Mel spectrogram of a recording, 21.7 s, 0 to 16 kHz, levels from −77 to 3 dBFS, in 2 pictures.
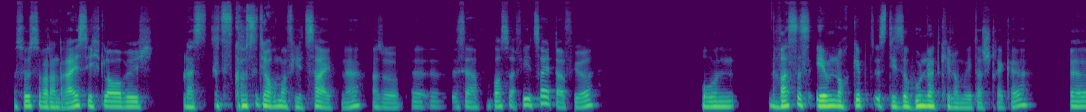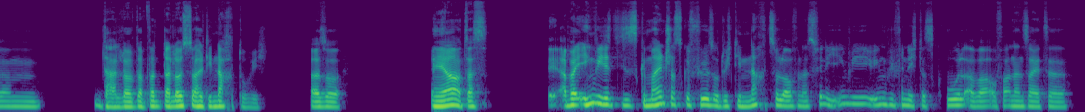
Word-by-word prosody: das 130 - -8
höchste 135 -1 0
war 120 - +1
dann 115 -1 -2
30, 135 +4 0
glaube 125 -1 +1
ich. 125 0 -4 0.3
Das 120 -2 -4
das 160 +3 -5
kostet 155 +2 0
ja 145 - +5
auch - - 0
immer 130 -1 0
viel 120 -3 -7
Zeit, 105 0 -2
ne? 140 +8 -5
Also, 110 -2 -8
äh, - - -8
äh, 125 +1 -14
ist 125 +1 -12
ja 115 -2 -6
brauchst 130 0 -5
ja - - -7
viel 165 -1 -2
Zeit 190 -1 -2
dafür. 120 +7 -5 1.1
Und 125 +1 -1 0.3
was 135 +3 +3
es 165 -1 -2
eben 140 0 +7
noch 135 -3 +1
gibt, 150 0 -2
ist 155 - -4
diese 130 0 0
100- 140 0 +4
Kilometer-Strecke. 110 +5 -6 0.4
Ähm, 130 0 -3 0.5
da 125 -4 0
läuft 125 +1 +3
wa 130 +2 +3
da 130 0 +3
läufst 135 +2 +6
du 135 - +5
halt 130 0 +5
die 130 - +1
Nacht 135 0 +1
durch. 105 -2 -10 0.4
Also 125 -1 +1 0.9
ja, 145 +3 +9
das 130 -1 -1 0.6
äh, - - -4
aber 165 +3 +6
irgendwie 190 +4 +6
ist 170 -1 +2
dieses 150 -1 -2
Gemeinschaftsgefühl, 165 +1 +3
so 145 - +1
durch 135 0 -3
die 140 - -2
Nacht 155 +6 -1
zu 155 - -1
laufen, 135 -1 0
das 130 +1 -5
finde 180 -6 -4
ich 140 - -7
irgendwie 190 -3 -4
irgendwie 165 0 -2
finde 155 -2 -2
ich 140 - -8
das 135 - -8
cool, 155 0 +2
aber 130 0 -2
auf 130 0 -8
der 140 - -4
anderen 135 -1 -2
Seite, 125 -2 -4
135 Hz, 210 wpm, -23 LUFS, 125-150 Hz, 1.1 s, ja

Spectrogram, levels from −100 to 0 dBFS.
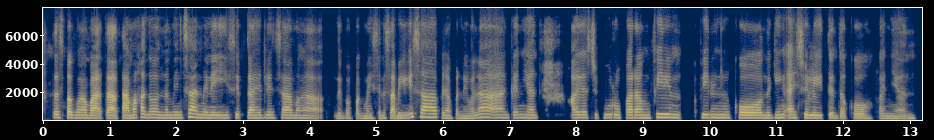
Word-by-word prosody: Tapos, 210 -2 0
'pag 210 -3 +5
mga 195 0 +3
bata, 180 0 +5
tama 180 +3 +4
ka 235 - +4
don 210 -1 -2
na - - -1
minsan 200 +4 +2
may 195 -1 -1
naiisip 190 +2 -3
dahil 190 0 +1
din 200 -1 -4
sa 190 -1 +1
mga 180 -2 -3 0.2
'di 175 - -7
ba, 175 0 -8
'pag 170 -1 -6
may 170 0 -5
sinasabi 170 0 0
'yung 245 - +1
isa 240 -3 +3
pinapaniwalaan, 190 +5 -1
ganiyan. 195 -1 -4 0.5
Kaya 205 0 0
siguro 205 0 -4
parang 200 0 +2
feel 225 -2 +1 0.3
feeling 210 -2 -1
ko 190 -1 +3
naging 200 +2 -2
isolated 190 -4 0
ako 160 -1 -4
ganiyan. 165 -1 -7
195 Hz, 155 wpm, -23 LUFS, 175-205 Hz, 0.5 s, pag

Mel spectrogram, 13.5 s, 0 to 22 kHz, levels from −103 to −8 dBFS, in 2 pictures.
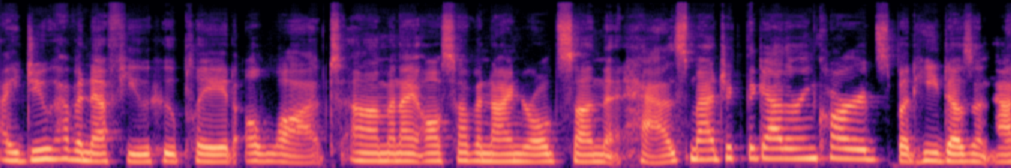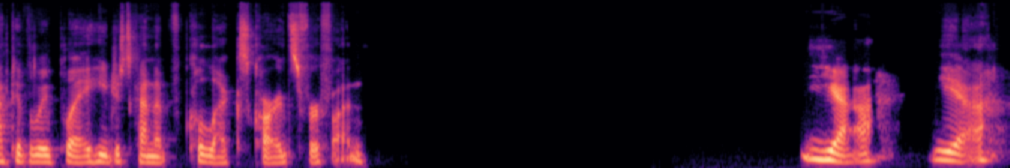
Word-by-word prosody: I 195 -2 0
do 215 +5 +3
have 230 -1 -1
a 205 - +3
nephew 175 -2 0
who 175 +1 0
played 165 -2 +1
a 180 - -2
lot, 165 -5 -4
um, 185 -1 +2
and 180 0 +1
I 180 -1 +2
also 185 +2 -1
have 190 - -1
a 185 - +1
nine-year-old 175 -1 +1
son 170 -1 +1
that 165 - -4
has 180 +8 -3
Magic: 225 +2 0
The 245 - -1
Gathering 240 0 +2
cards, 235 -3 0
but 175 -2 0
he 190 0 0
doesn't 175 -2 +2
actively 165 -1 0
play, 150 -1 -2
he 165 0 +1
just 160 +1 -6
kind 150 -2 0
of 140 - -9
collects 150 -5 -3
cards - - -1
for - - -5
fun. - - -9 2.9
Yeah. 220 -5 +5 0.4
Yeah. 200 -3 +1
180 Hz, 170 wpm, -25 LUFS, 170-210 Hz, 2.9 s, Yeah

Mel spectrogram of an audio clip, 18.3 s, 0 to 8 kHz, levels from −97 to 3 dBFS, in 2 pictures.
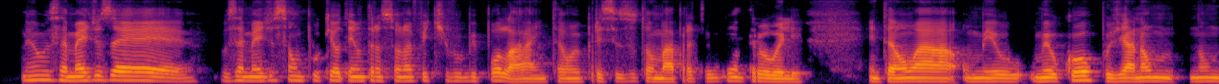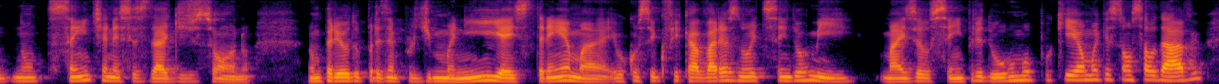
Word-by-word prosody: Não, 155 +2 -4
os 160 -1 -5
remédios, 145 +1 0
eh, 140 -7 +2 0.2
os 130 - -9
remédios 140 0 -2
são 150 -1 -4
porque 150 +1 -8
eu - - +2
tenho 140 -1 -1
um - - 0
transtorno 135 -1 -2
afetivo 135 0 -7
bipolar, 130 -5 -1
então 110 +1 -4
eu 110 - -3
preciso 120 0 -7
tomar 110 -3 0
para 115 - -6
ter 115 +1 -9
o 120 - -7
controle, 115 -6 -1 0.5
então 115 +1 +2
a 115 -1 +3
o - - -4
meu 115 0 -1
o - - -7
meu 125 0 +2
corpo 150 -2 +2
já 120 +1 +3
não 120 0 0
não 120 -1 -2
não 125 0 -2
sente 150 +3 0
a - - +1
necessidade 115 -3 0
de 110 0 -4
sono. 95 -4 -2 0.4
Em - - -1
um 115 - +2
período, 130 +1 +4
por 120 - -6
exemplo, 120 -1 -3
de 115 +1 -6
mania 115 +4 +5
extrema, 120 -3 +2
eu 115 - -6
consigo 130 0 -4
ficar 135 -3 +1
várias 125 +4 +3
noites 135 0 -1
sem 135 0 0
dormir, 125 -6 -1 0.2
mas 110 0 +1
eu 120 -1 -1
sempre 115 +4 0
durmo, 140 +5 -1
porque 155 +1 -4
é 160 - +4
uma 165 +1 -1
questão 165 -1 -4
saudável, 160 +2 +4
125 Hz, 205 wpm, -25 LUFS, 115-140 Hz, 0.5 s, mania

